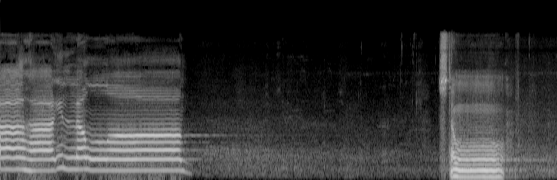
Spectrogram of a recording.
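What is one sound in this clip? A man chants in a long, drawn-out voice through loudspeakers in a large echoing hall.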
